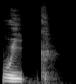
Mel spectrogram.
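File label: "week", British English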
